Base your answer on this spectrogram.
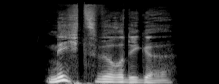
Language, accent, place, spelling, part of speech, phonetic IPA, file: German, Germany, Berlin, nichtswürdige, adjective, [ˈnɪçt͡sˌvʏʁdɪɡə], De-nichtswürdige.ogg
- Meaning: inflection of nichtswürdig: 1. strong/mixed nominative/accusative feminine singular 2. strong nominative/accusative plural 3. weak nominative all-gender singular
